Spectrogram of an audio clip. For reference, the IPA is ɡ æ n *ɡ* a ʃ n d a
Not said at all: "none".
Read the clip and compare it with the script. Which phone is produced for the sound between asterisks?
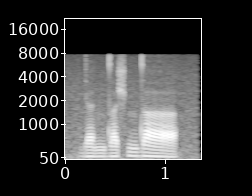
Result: d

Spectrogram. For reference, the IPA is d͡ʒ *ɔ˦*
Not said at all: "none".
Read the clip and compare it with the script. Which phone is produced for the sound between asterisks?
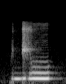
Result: ʊ˦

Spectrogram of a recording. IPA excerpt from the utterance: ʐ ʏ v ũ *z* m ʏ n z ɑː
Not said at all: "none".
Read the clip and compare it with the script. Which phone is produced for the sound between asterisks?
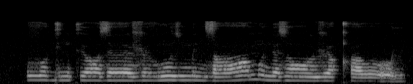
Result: z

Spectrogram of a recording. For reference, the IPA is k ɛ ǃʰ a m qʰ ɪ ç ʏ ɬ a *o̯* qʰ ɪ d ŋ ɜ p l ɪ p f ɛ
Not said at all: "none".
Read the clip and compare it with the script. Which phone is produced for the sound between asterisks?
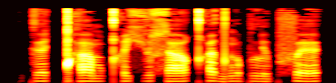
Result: ɐ̯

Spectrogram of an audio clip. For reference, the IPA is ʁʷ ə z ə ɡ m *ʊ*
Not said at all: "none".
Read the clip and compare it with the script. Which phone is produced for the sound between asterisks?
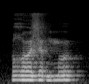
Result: ʊ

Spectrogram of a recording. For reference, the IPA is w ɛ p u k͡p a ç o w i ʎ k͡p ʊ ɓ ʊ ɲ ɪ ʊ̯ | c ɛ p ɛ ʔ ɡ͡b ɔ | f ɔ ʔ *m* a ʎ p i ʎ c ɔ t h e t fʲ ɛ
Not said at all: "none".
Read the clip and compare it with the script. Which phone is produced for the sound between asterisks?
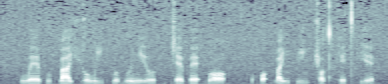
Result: ɓ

